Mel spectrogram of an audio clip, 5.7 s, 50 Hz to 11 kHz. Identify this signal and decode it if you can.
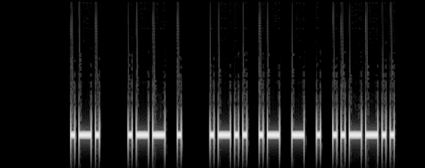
Morse code, heard as a keyed tone, about 22 wpm, 700 Hz. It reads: R WE LATE?
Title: Sentences from Top 300 Words and Abbreviations 22wpm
